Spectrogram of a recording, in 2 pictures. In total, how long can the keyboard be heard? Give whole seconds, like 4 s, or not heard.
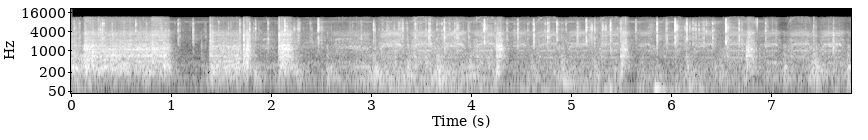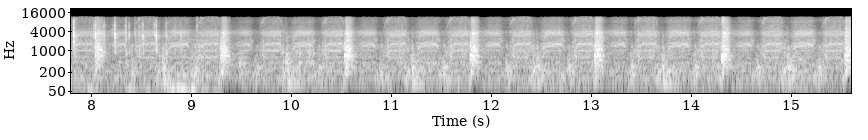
9 s.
